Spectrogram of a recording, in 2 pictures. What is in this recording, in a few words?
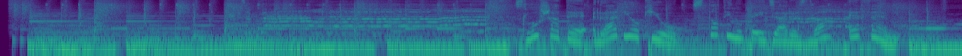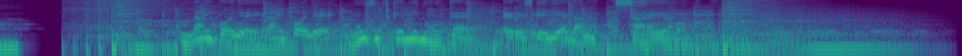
RADIO Jingl; BOS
